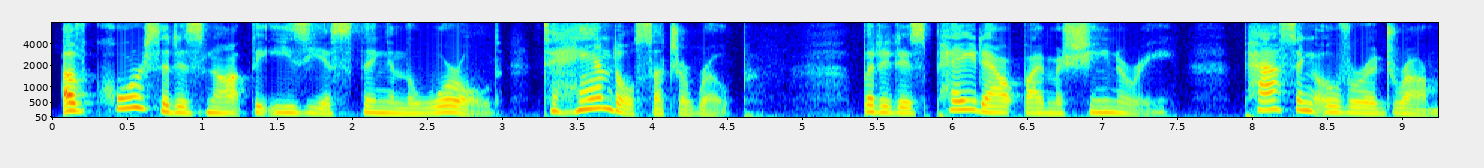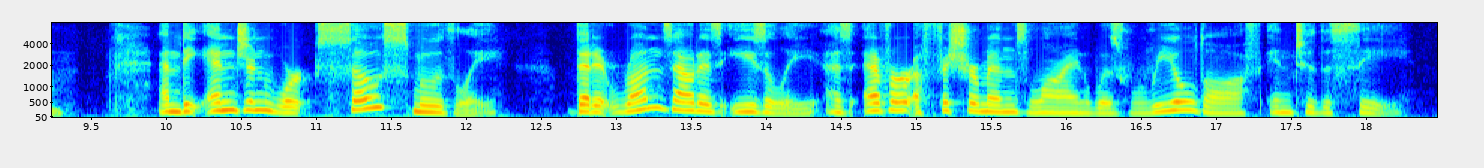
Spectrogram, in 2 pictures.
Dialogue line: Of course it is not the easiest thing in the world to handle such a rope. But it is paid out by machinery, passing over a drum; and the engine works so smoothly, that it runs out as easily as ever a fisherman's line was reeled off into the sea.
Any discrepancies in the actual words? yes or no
no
